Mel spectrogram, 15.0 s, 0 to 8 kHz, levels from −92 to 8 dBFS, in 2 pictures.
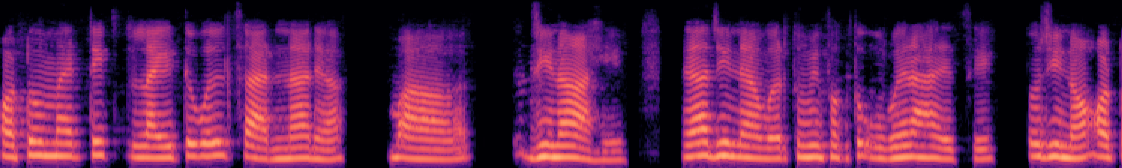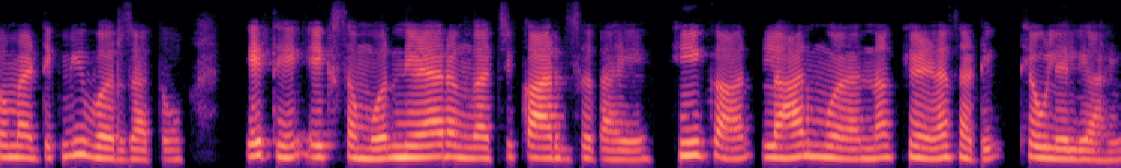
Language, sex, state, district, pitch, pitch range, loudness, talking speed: Marathi, female, Maharashtra, Dhule, 200 Hz, 180-215 Hz, -17 LUFS, 130 wpm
